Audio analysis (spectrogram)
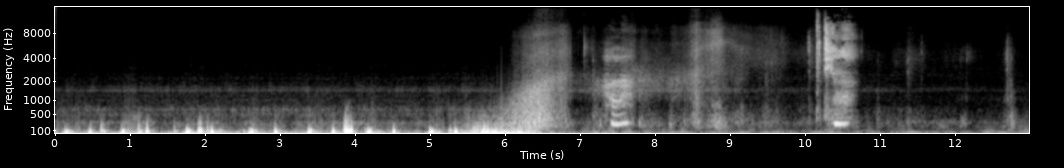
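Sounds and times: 
rapid heartbeat: 0.0 - 6.4
rustling noise: 5.9 - 7.0, 7.7 - 9.6.

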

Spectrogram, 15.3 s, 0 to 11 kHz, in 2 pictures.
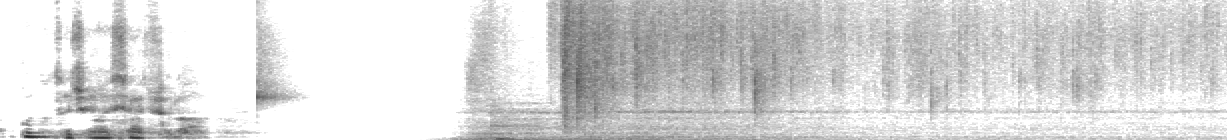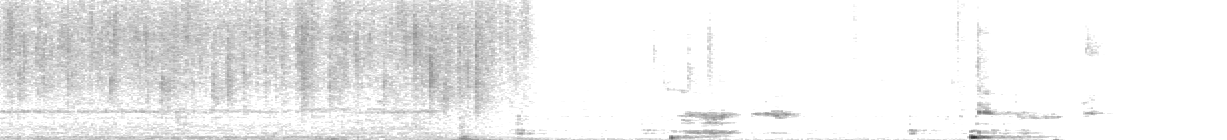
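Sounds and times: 
speech: 0.2 - 1.4
cold running water rinsing in a bathroom: 3.4 - 14.1.

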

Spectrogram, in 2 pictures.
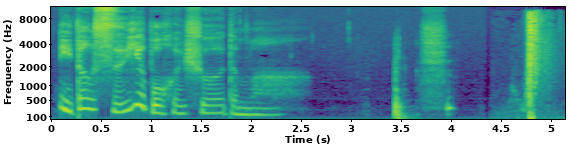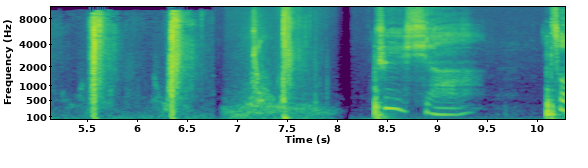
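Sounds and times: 
speech: 0.1 - 2.4, 8.4 - 9.4
whip cracks: 4.7 - 8.0.

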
